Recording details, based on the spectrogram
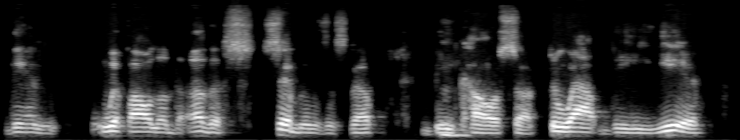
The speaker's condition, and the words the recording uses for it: Stuttering. A blind black male, and I stutter, and I'm in long term recovery, 33 years.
